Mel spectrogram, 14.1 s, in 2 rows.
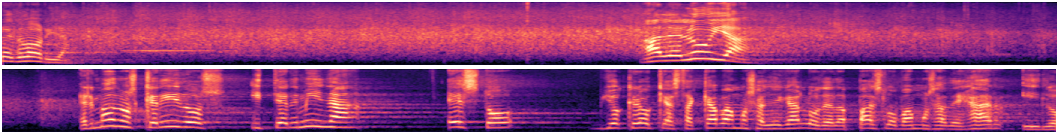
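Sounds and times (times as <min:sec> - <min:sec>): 
speech: 0:00.0 - 0:00.6, 0:04.2 - 0:05.2, 0:07.6 - 0:14.0
audience applause: 0:00.0 - 0:07.6.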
